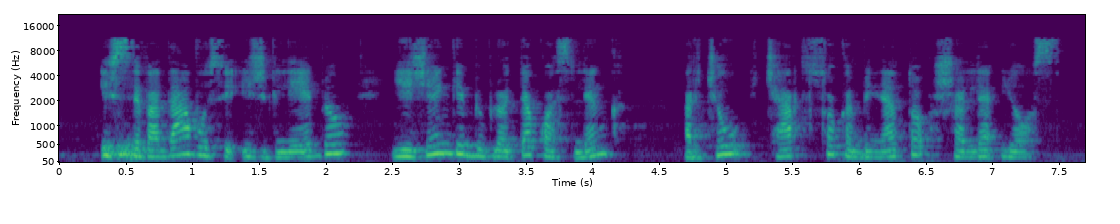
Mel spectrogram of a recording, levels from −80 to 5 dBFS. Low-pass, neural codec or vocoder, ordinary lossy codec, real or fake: 19.8 kHz; vocoder, 44.1 kHz, 128 mel bands every 256 samples, BigVGAN v2; MP3, 48 kbps; fake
